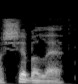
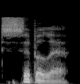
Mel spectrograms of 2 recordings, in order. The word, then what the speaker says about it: Shibboleth: If he said no, then they said to him, "Say now Shibboleth." And he said Sibboleth, for he couldn't manage to pronounce it right.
